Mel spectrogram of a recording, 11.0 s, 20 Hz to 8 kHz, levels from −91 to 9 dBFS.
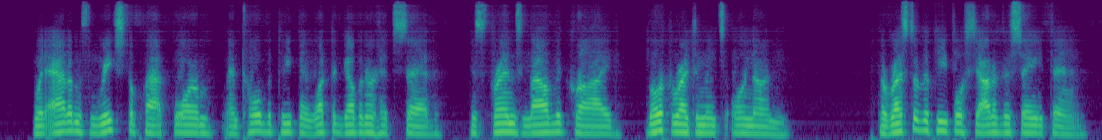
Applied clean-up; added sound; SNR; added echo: neural mask model DeepFilterNet 3.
